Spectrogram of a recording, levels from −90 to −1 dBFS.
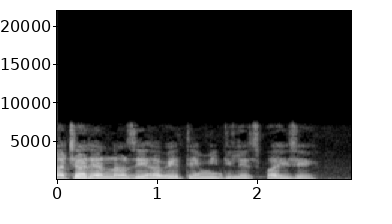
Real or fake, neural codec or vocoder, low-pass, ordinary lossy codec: real; none; 7.2 kHz; Opus, 64 kbps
